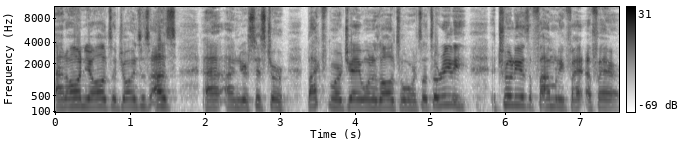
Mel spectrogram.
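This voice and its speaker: Fairly quick and fairly even in intonation, a man speaks at a high pitch. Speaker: radio presenter. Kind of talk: radio interview. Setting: on location in a salon.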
